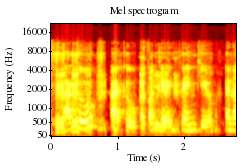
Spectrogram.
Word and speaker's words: Akeu: Actually, it's Menglun Akeu. Akeu? Akeu.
